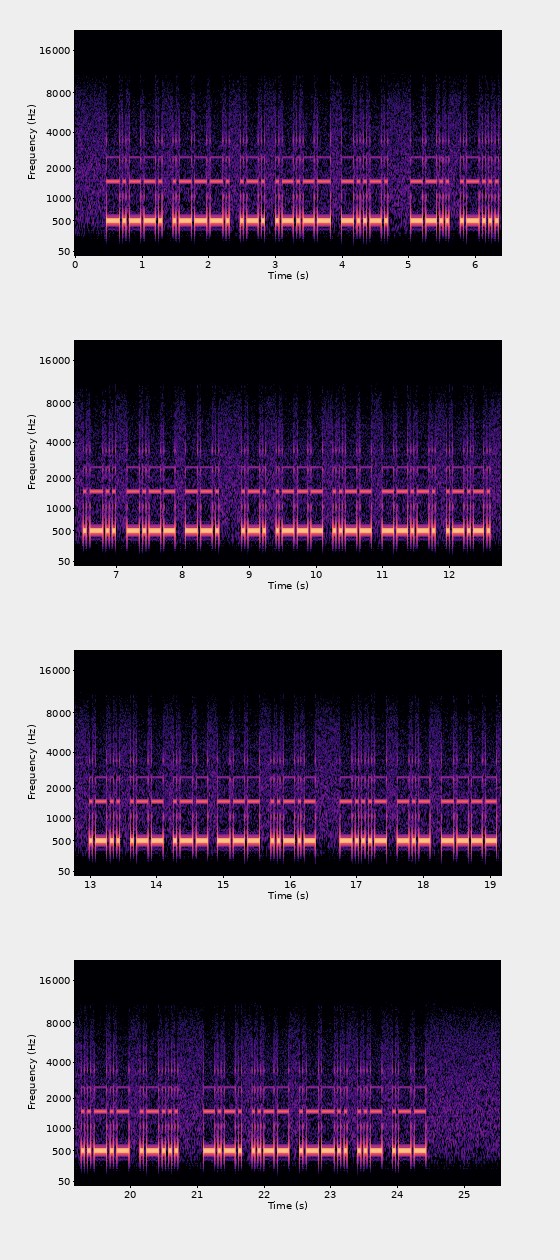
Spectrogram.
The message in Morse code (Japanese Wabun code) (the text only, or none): ルセナテモ フオカケリ ナヲノシン カヤヤレミ メワコミオ ニノヱウヤ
